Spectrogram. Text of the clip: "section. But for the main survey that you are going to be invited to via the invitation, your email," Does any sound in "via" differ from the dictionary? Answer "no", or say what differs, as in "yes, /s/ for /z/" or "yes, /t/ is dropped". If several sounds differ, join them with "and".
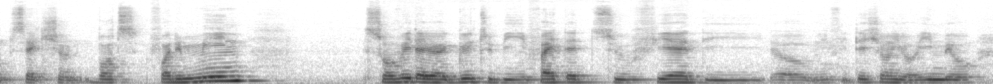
yes, /f/ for /v/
